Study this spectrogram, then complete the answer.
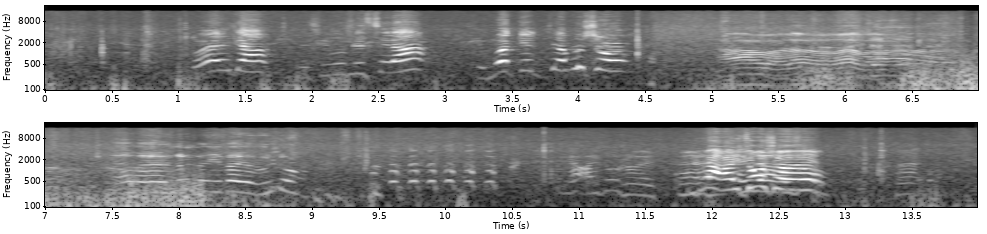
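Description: Several men talk and laugh with animation outdoors.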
